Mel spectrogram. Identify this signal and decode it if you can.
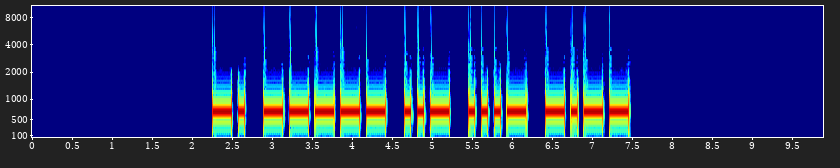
Morse code, heard as a keyed tone, about 15 wpm, 700 Hz. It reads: N0UVY
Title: USA Call Signs - 5 Characters - Repeated 2x - 15wpm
